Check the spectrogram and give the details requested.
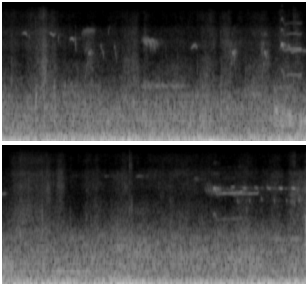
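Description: Scattered short bird chirps and calls over a steady low rumble on the microphone, with one longer high note about five seconds in.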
